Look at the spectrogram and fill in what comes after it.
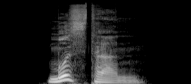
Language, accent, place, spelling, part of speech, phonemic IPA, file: German, Germany, Berlin, Mustern, noun, /ˈmʊstɐn/, De-Mustern.ogg
- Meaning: dative plural of Muster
